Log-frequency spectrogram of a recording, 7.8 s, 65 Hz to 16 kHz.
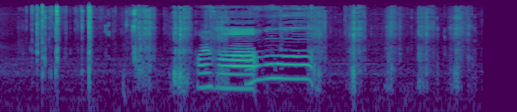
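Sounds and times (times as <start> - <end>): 
person chewing something brittle: 0.3 - 3.4, 4.6 - 7.3
speech: 3.0 - 4.1.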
